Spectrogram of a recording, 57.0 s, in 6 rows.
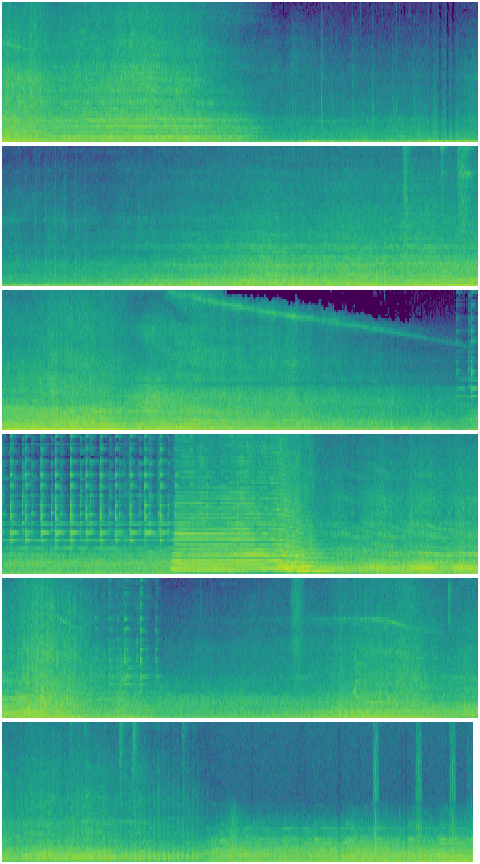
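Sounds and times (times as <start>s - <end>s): diesel locomotive engine drone: 0.0s - 57.0s
train coaches rumbling and clattering: 0.0s - 57.0s
multi-note train horn: 2.7s - 5.3s, 31.9s - 35.3s
bell ringing rapidly: 28.2s - 32.4s, 40.2s - 41.3s.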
